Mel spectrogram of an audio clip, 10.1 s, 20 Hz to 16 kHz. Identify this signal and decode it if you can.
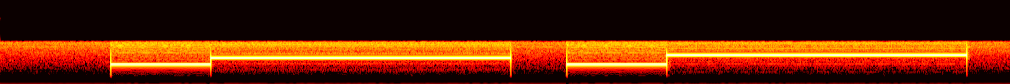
Two-tone page, heard as a one-second tone, then a three-second tone, about 810 then 1220 Hz, about 810 then 1430 Hz, with noise. It is heard from 1.1 to 9.7 s.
